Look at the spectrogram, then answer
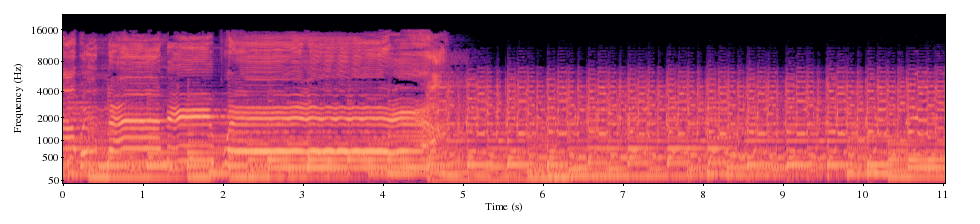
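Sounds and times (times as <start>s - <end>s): electric guitar: 0.0s - 11.0s.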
